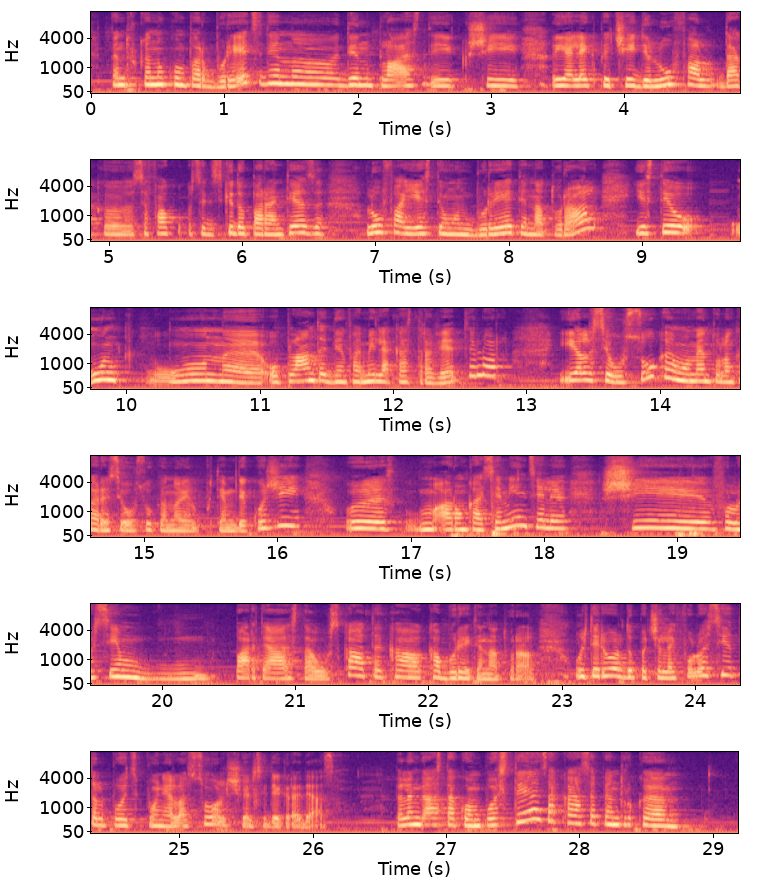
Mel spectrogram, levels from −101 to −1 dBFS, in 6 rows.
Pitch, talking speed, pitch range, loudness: 230 Hz, 165 wpm, 210-260 Hz, -14 LUFS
